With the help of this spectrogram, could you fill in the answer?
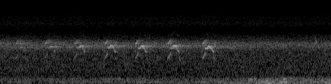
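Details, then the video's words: Eaglet calling: a series of short thin high chirping notes, about three per second, rising then fading after two seconds over steady background hiss and low rumble. "eaglet call"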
